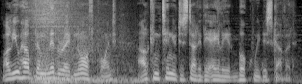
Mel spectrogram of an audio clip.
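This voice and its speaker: A man's voice: fairly low pitch, fast, music in the background, lightly acted. An actor playing a learned male scholar who gives orders in a formal, curt and impatient way. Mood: instructive.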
